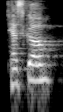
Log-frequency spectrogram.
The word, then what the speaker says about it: Tesco: is it I can't I'm gonna say chest Tesco is how you say that Tesco awesome okay I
